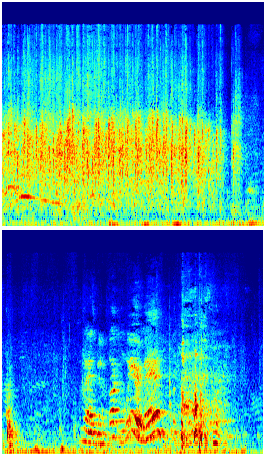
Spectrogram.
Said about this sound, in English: Let's get a big round of applause going for your next comedian,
